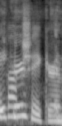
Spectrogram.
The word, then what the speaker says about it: Tupac Shakur: Tupac Shakur in this.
